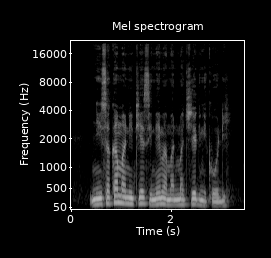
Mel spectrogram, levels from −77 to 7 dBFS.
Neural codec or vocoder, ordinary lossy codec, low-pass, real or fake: none; none; none; real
